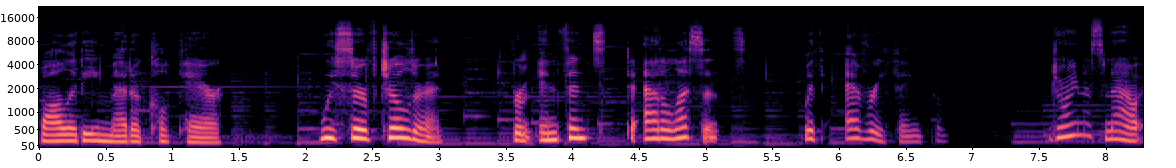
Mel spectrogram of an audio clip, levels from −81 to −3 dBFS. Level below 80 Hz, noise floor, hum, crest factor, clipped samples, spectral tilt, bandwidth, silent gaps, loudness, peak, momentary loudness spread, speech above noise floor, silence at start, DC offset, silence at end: -78 dBFS; -51 dBFS; none; 20 dB; under 0.1%; -6 dB/octave; 13.5 kHz; 6.85-7.08 s; -22 LUFS; -2 dBFS; 14 LU; 30 dB; 0 s; under 0.1%; 0 s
